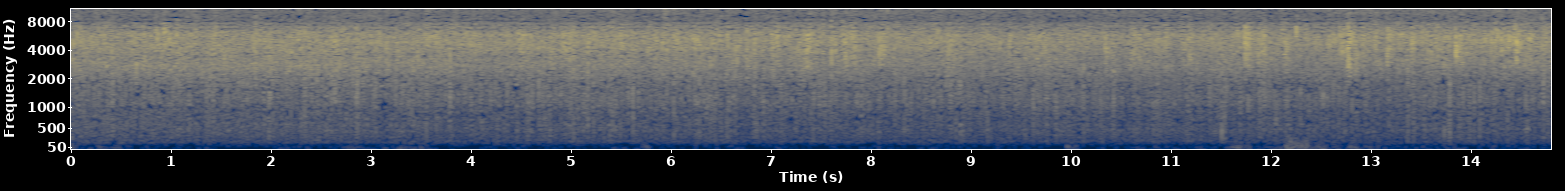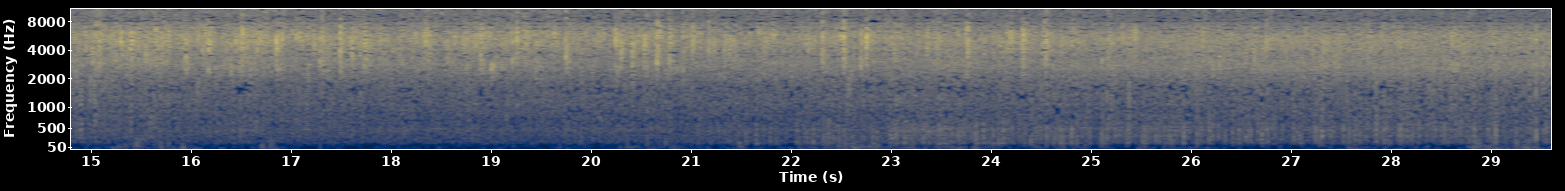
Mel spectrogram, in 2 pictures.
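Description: Steady rain falling on a wet concrete lane and dripping into puddles, an even patter of drops, with a few low thuds now and then.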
